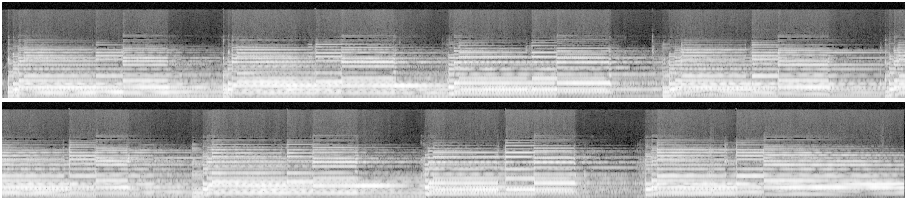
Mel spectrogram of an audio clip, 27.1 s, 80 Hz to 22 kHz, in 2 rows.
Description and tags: Ambient Lo-Fi guitar chords
Some ambient guitar chords.
Recorded with a PRS SE 245 guitar and Peavey Vypyr 15 amp on to an ipod touch.
Chords are:
Am
D
A D shape chord at the 5th fret.
Enjoy!
vintage, PRS, guitar, ambient, soft, calm, crackly, chords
